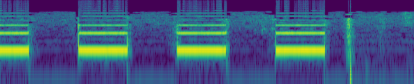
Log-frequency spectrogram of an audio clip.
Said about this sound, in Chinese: 好，那么听众朋友们，电话正好断掉了。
